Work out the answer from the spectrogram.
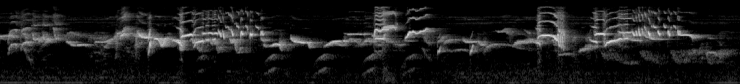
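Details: Oriental magpie-robin in full song, played to encourage lazy birds to sing: continuous, varied warbling of whistled slurs and sharp high chips, with two loud bursts of rapid notes.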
